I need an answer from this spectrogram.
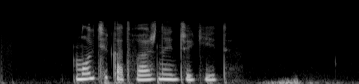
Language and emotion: Russian, neutral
